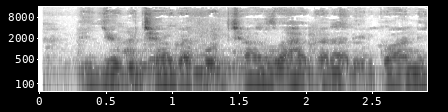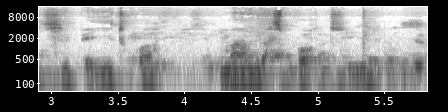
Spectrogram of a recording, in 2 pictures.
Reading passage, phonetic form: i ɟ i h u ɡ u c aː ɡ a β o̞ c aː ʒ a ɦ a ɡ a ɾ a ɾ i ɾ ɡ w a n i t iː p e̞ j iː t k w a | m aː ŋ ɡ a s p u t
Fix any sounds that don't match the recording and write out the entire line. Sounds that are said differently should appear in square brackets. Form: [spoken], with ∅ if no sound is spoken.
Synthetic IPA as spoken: i ɟ i h u ɡ u c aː ɡ a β o̞ c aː [z] a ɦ a ɡ a ɾ a ɾ i ɾ ɡ w a n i [c] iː p e̞ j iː t k w a | m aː ŋ ɡ a s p [o] t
